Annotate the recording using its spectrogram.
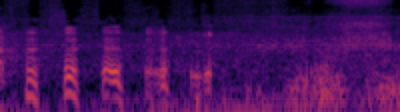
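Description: A person's voice in a quick run of about five short bursts, each falling in pitch, like laughter, over a steady low rumble.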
